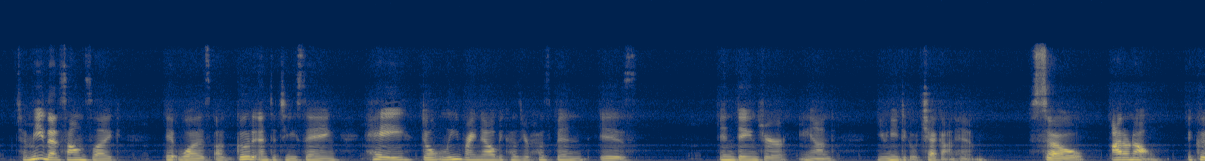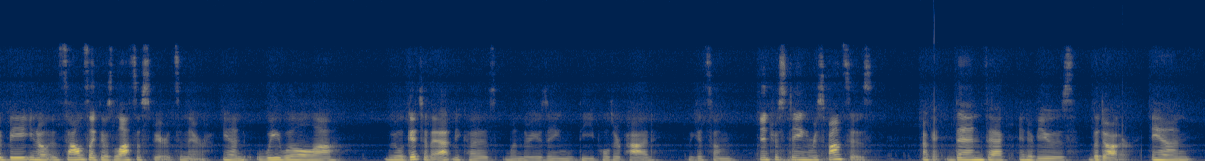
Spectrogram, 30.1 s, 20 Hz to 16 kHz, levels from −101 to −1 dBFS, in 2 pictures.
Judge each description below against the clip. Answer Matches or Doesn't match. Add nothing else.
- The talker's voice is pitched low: Doesn't match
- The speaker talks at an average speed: Matches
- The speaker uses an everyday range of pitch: Matches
